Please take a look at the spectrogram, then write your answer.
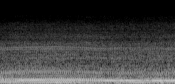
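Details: Honda GX50 50cc powerhead outboard on a Nucanoe Pursuit kayak, part throttle around 4.1: steady, even low drone, no knocks, misses or rattles; cruising smoothly and quietly.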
